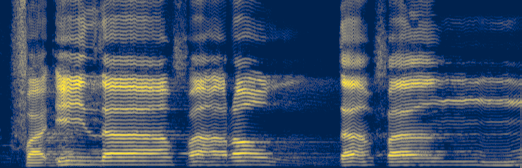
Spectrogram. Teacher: ragh ditahan jangan sampai ada qalqalah. Faiza faragh, nah, jangan sampai begitu ya.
